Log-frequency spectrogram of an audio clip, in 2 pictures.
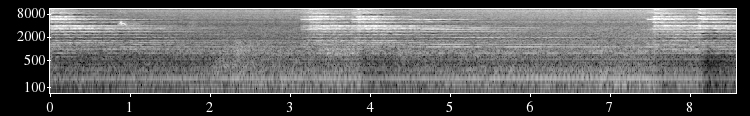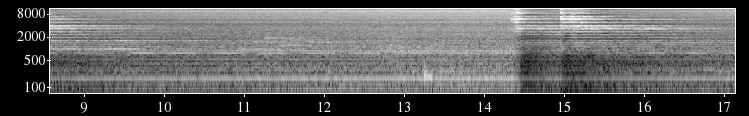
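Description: Altar bells rung at the elevation of the chalice during the consecration. They come in short rings four times (at the start, about three seconds in, about eight seconds in, and near the end), each ringing out and fading, over a steady held low chord.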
